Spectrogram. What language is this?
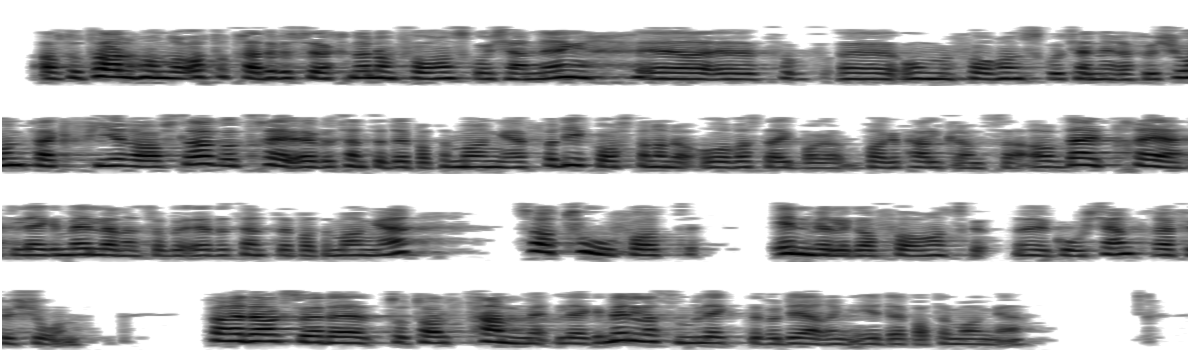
Norwegian Nynorsk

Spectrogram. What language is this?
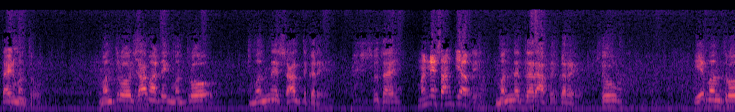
Gujarati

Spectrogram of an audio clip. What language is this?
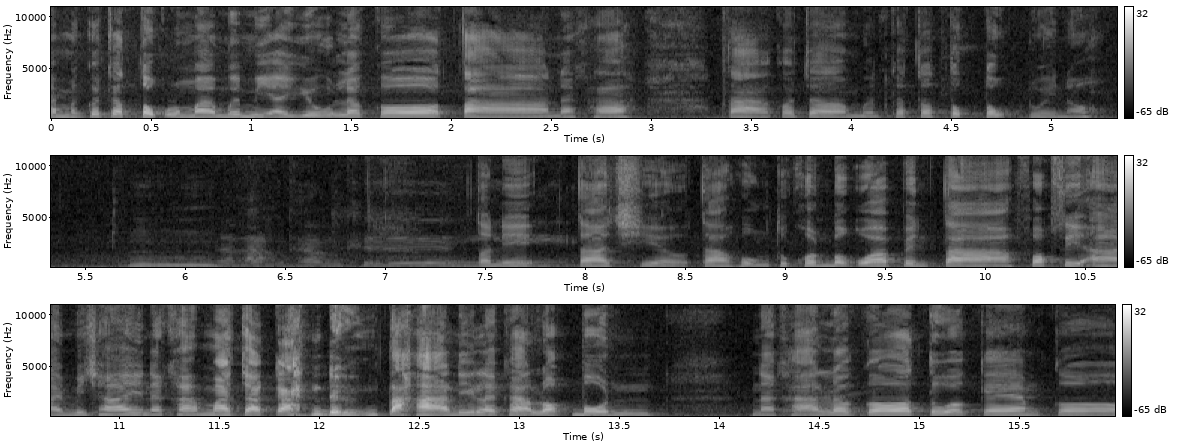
Thai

